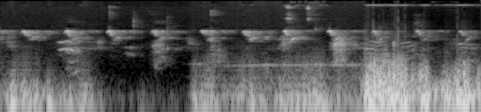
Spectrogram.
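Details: Domestic goslings walking with their flock near the water: high, short, downward peeps repeated rapidly and unevenly, over low rumbling noise that swells louder near the end.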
